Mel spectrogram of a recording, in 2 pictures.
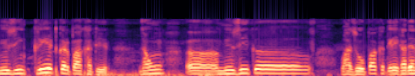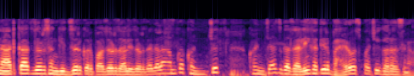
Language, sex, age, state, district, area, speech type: Goan Konkani, male, 45-60, Goa, Canacona, rural, spontaneous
